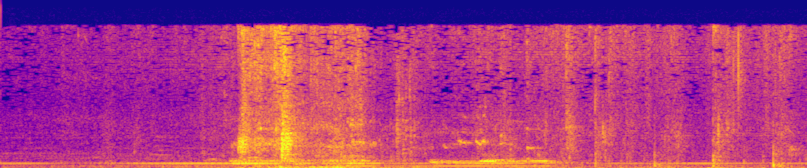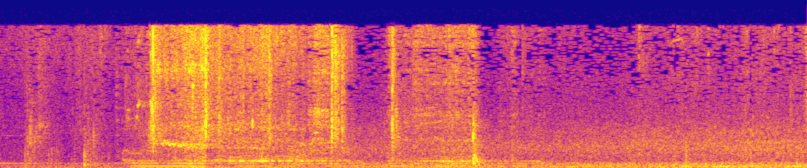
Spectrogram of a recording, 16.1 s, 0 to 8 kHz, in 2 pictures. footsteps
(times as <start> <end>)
1.0 10.8, 14.3 16.1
